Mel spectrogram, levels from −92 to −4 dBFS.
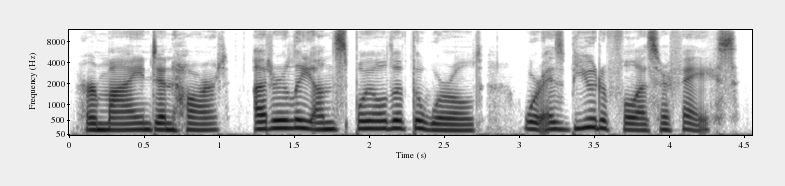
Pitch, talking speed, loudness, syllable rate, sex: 215 Hz, 195 wpm, -17 LUFS, 5.7 syllables/s, female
